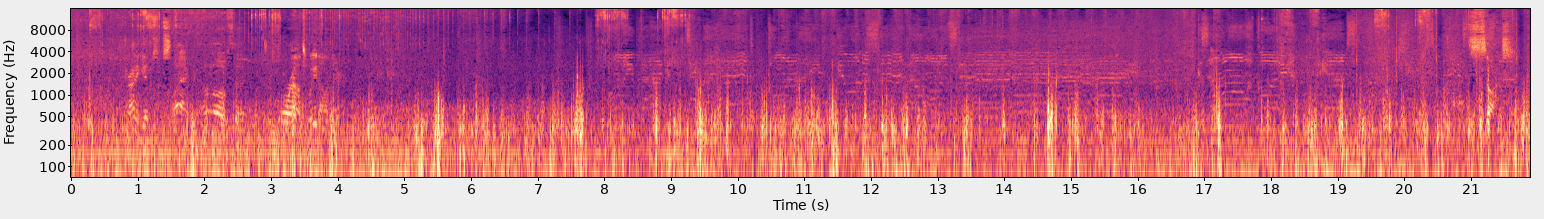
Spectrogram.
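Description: Fishing reel being cranked as line is wound in, its mechanism clicking, over wind on the microphone and a steady low hum.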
